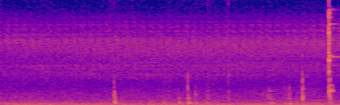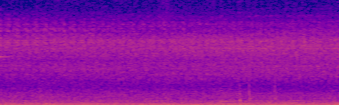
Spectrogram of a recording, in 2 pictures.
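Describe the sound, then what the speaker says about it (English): Quiet, steady buzzing of many honeybees fills the air around an open hive during an inspection, broken by a few faint clicks and taps. "They seem calm for bees that wanted to get out of Dodge last week"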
